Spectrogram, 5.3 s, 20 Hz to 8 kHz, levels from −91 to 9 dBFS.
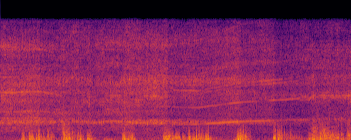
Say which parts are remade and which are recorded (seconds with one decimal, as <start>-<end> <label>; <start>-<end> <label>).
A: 0.0-0.8 recorded; 0.8-2.6 remade; 2.6-4.5 recorded; 4.5-5.3 remade

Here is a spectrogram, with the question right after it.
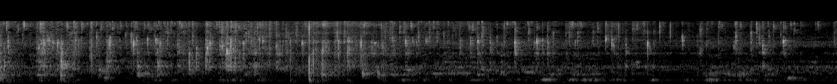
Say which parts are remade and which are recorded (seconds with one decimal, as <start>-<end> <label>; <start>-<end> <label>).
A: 0.0-2.6 recorded; 2.6-3.9 remade; 3.9-6.0 recorded; 6.0-7.1 remade; 7.1-8.4 recorded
